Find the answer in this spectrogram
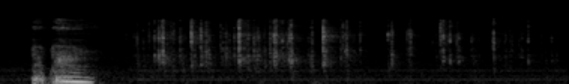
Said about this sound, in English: I was typing a thing to a person.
